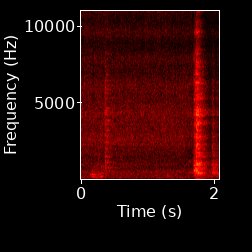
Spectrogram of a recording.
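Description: Halibut frying in lemon juice and white wine in a metal skillet, a steady sizzle. Near the end a metal lid clanks down onto the pan, sharp and ringing, the loudest sound.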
